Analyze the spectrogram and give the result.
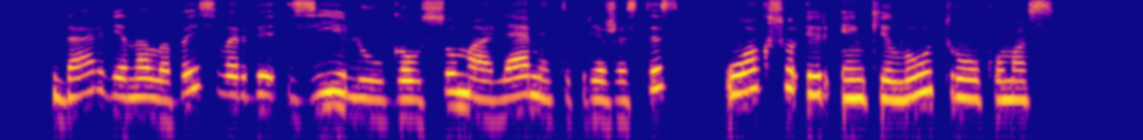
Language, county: Lithuanian, Telšiai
